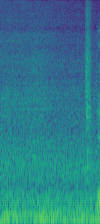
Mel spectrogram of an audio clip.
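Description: Steady low rumble of outdoor background noise with no distinct event.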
